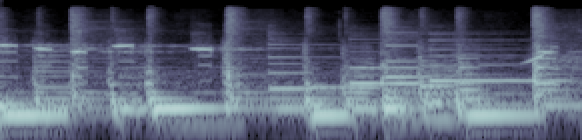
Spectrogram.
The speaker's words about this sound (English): Guys, whistle along.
